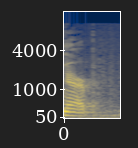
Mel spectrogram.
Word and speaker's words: snRNP: That's what SNRNP stands for, in other words, which is sometimes pronounced SNRP.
